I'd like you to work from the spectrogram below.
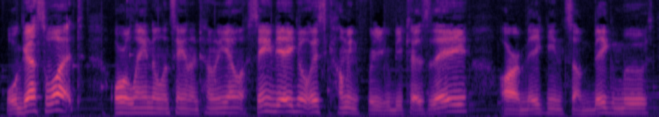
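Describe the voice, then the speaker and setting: A nineteen-year-old man hosts a casual theme park vlog, rambling enthusiastically and saying "like" a lot. His mid-range voice has a darkish tone and moves at a normal speed, with soft music playing in the background.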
